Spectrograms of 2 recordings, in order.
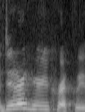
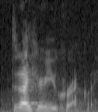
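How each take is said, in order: First: Said in the usual way. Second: Whispered, gently asking if she understood; hushed, careful question to a friend. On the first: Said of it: "is so key here". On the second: Shown as a demonstration. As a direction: breathe the question almost voicelessly. Modelling the listener's check-in line.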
